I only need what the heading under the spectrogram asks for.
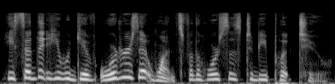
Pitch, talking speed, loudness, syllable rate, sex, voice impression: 230 Hz, 285 wpm, -18 LUFS, 5.6 syllables/s, female, feminine, adult-like, clear, fluent, intellectual, slightly elegant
